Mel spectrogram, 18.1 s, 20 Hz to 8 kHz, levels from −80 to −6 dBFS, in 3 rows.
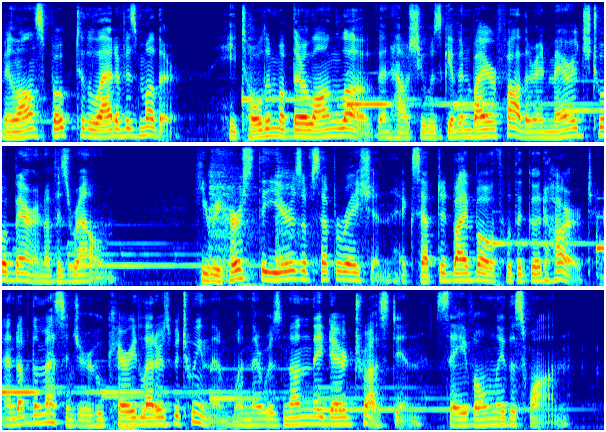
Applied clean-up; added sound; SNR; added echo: none; Piano + Cough; 12 dB; none.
